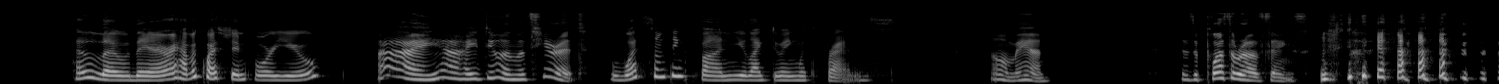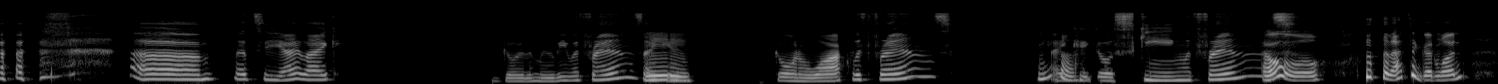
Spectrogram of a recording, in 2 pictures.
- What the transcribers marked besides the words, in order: other background noise; laugh; laugh; tapping; chuckle
- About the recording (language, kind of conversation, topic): English, unstructured, What do you like doing for fun with friends?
